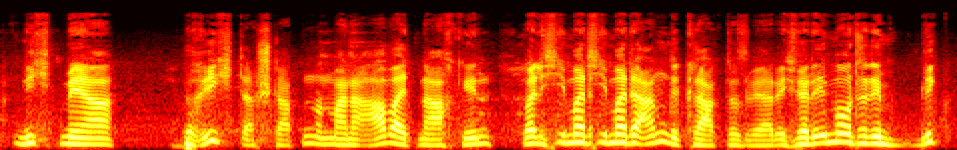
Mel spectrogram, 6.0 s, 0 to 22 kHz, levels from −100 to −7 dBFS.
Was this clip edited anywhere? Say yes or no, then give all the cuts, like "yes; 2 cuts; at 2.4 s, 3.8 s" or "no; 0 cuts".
yes; 2 cuts; at 3.6 s, 4.6 s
